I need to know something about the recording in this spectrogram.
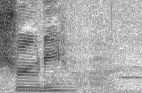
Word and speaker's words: Sruti: It's pronounced Sruti, but a lot of people say it a lot of different ways, so I will respond.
